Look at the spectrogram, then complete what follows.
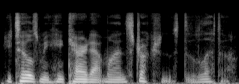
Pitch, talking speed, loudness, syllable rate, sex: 120 Hz, 275 wpm, -18 LUFS, 6.6 syllables/s, male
